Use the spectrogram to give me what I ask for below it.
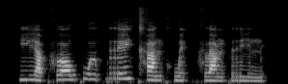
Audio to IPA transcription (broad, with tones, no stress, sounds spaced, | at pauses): j i˨˩ a̯ pʰ l ɔː˦˥ w k w ɯː˦˥ p̚ r eː˥˩ j kʰ a˧ n kʰ w e˨˩ k̚ pʰ l a˧ ŋ p r i˧ n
